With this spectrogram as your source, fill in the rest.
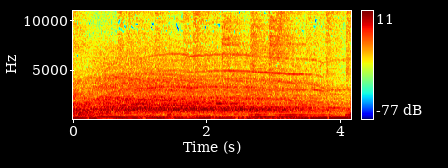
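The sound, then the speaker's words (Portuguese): Women in a crowd at a live Brazilian pop-rock concert in Santos scream loudly and continuously, a dense high roar over steady music with a stepping bass line that runs the whole time. “toda mulher de Santos, eu quero ouvir o grito da mulher.”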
